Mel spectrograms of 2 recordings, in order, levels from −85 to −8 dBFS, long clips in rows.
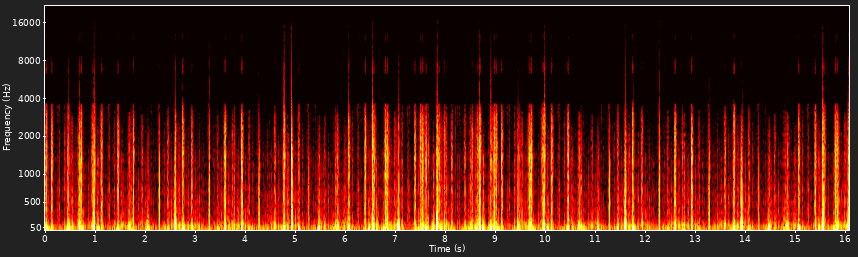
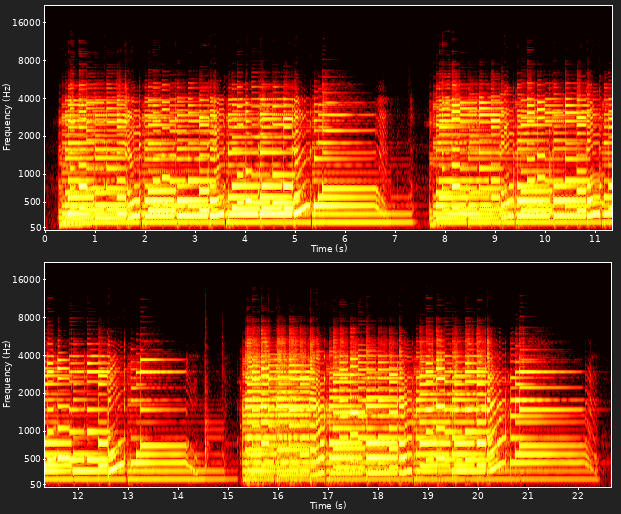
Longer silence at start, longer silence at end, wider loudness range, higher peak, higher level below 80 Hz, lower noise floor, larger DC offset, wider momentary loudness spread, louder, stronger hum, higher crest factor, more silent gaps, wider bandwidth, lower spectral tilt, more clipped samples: second, 0 s vs 0.25 s; second, 0 s vs 0.3 s; about the same, 4 LU vs 5 LU; about the same, 0 dBFS vs -2 dBFS; first, -20 dBFS vs -60 dBFS; second, -31 dBFS vs -40 dBFS; neither; about the same, 13 LU vs 13 LU; second, -22 LUFS vs -15 LUFS; neither; about the same, 16 dB vs 16 dB; neither; second, 3.8 kHz vs 7.6 kHz; first, -9 dB/octave vs -6 dB/octave; first, 0.6% vs under 0.1%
